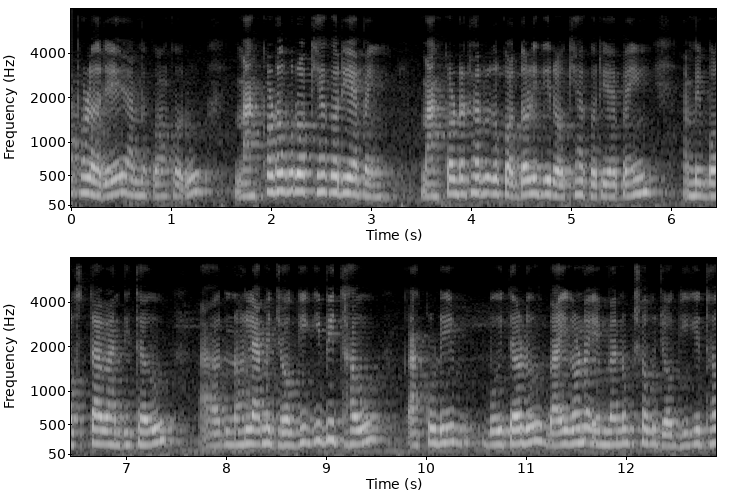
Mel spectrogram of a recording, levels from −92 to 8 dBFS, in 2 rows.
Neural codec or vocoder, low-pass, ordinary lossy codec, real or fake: vocoder, 44.1 kHz, 128 mel bands every 512 samples, BigVGAN v2; 7.2 kHz; none; fake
